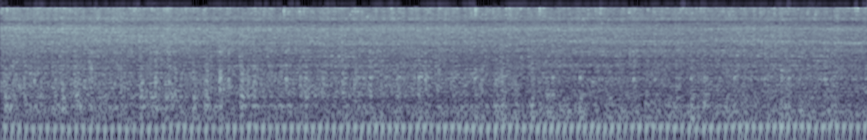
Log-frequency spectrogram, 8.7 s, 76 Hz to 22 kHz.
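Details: Honda CB190R motorcycle engine noise at idle: steady single-cylinder idle with a busy metallic clatter riding on every beat at an even rate; some abnormal noise inside the engine.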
